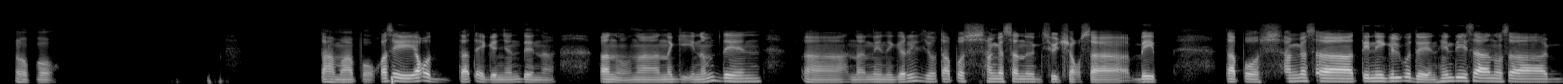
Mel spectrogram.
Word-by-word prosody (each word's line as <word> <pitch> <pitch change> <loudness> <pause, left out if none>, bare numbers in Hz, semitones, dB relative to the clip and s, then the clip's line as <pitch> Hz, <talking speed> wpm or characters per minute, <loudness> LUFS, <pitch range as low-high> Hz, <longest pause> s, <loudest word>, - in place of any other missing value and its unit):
Opo. 110 -4 -5 2.6
Tama 110 -2 -1
po, 110 -2 -7
kasi 140 +3 +2
ako 155 - +5 0.3
dati 120 0 +1
ganiyan 110 +2 -4
din 110 -2 -2
na 105 +1 -11 0.4
ano, 115 -4 0
na 110 0 -3
nag-iinom 115 +7 -4
din, 145 -2 -1 0.4
ah, 105 -1 -3
naninigarilyo, 120 +5 -4
tapos 135 +2 -1
hanggang 135 -1 +2
sa 130 -2 +1
nag-switch 125 -1 -3
ako 115 -1 -2
sa 115 - +3 0.3
vape, 125 +2 +1 0.6
tapos 125 -2 0
hanggang 150 +2 +1
sa 140 -3 +6
tinigil 150 +1 +2
ko 165 - +1
din. 115 -4 +1
Hindi 160 +2 +2
sa 155 -3 +6
ano, 140 - 0
sa 130 -3 +2
125 Hz, 125 wpm, -23 LUFS, 110-140 Hz, 2.6 s, sa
